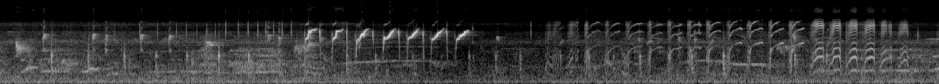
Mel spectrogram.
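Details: White-headed munia kept as a caged seed-eater, calling in a strange, lively way: a burst of seven loud arched high chirps, then softer repeated chirp series continuing, with faint twittering behind.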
